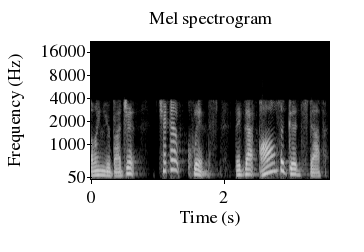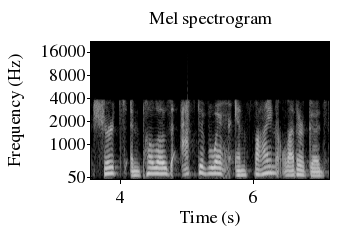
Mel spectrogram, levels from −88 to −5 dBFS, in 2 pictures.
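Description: Speech runs through the G.729 codec for the whole clip, with plainly audible coding damage that fits G.729A at 8 kbit/s. The decoder rebuilds each 10 ms frame from a vocal tract filter, a pitch predictor and a handful of pulses, so the sound is band-limited to below 4 kHz and has a rough, slightly synthetic texture, with the dulled upper range and grainy edge typical of this low-rate parametric coding. At 2.57 s, just before "the good stuff shirts", there is a small forward jump in the sound, and at 5.02 s, right after "stuff shirts and polos", there is a similar, slightly larger jump. Both are dropped buffers (overruns), with the likely cause being that the capture side failed to read its samples before the hardware overwrote them. About 5 ms and about 10 ms of audio vanish, and the two sides are butted together with no gap, so the discontinuity is heard as a jump rather than a dropout. 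From 5.51 s to 5.67 s comes VoIP packet loss concealed by the speech codec, covering about 110 ms, which fits eleven lost 10 ms frames. The decoder repeats its last pitch and filter state with falling gain, so the sound smears into a buzzy tone or coloured noise that fades. Because the codec's prediction carries over from frame to frame, it stays weakened or distorted briefly after real packets resume at 5.67 s.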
